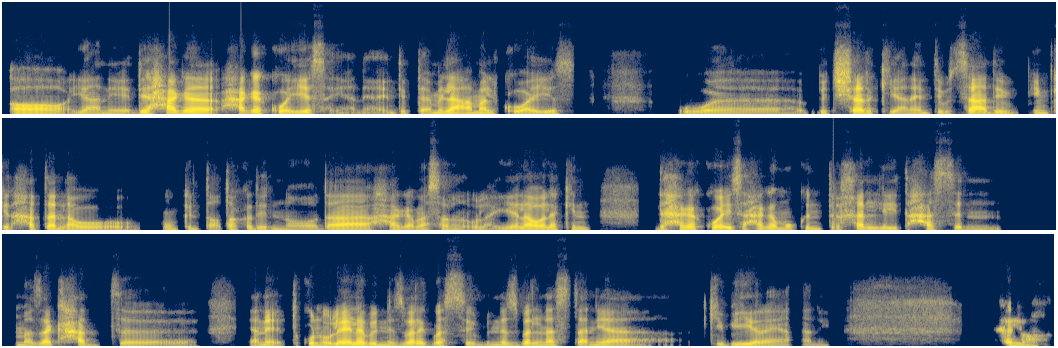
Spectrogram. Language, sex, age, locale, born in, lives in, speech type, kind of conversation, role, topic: Arabic, male, 30-34, ar-EG, Egypt, Greece, conversation, podcast, host, ليه بتحب تطبخ في وقت فراغك؟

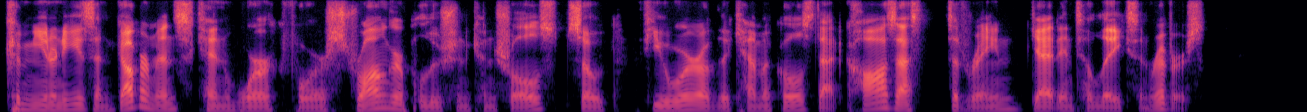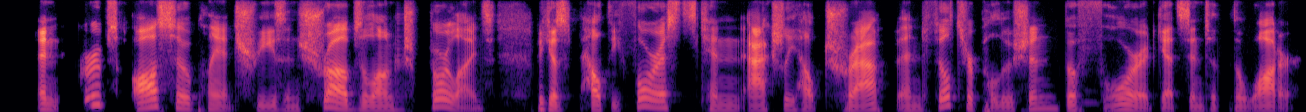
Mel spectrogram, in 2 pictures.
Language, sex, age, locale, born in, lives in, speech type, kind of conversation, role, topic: English, male, 25-29, en-US, United States, United States, read, expert-assistant, expert, What is acid rain and how does it form?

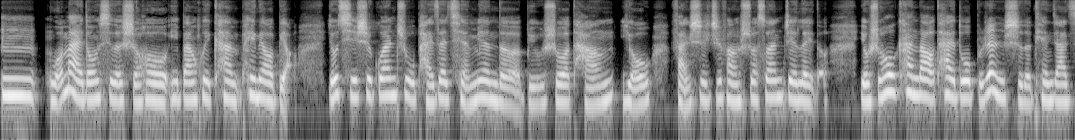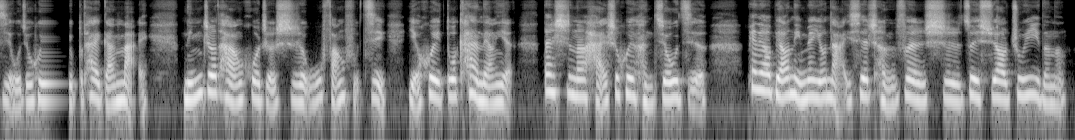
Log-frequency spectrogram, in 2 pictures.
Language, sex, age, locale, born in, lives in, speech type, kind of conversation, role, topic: Chinese, female, 25-29, zh-CN, China, United States, read, expert-assistant, asker, 小时候和现在相比，你对食物安全的看法有变化吗？为什么会有这样的变化？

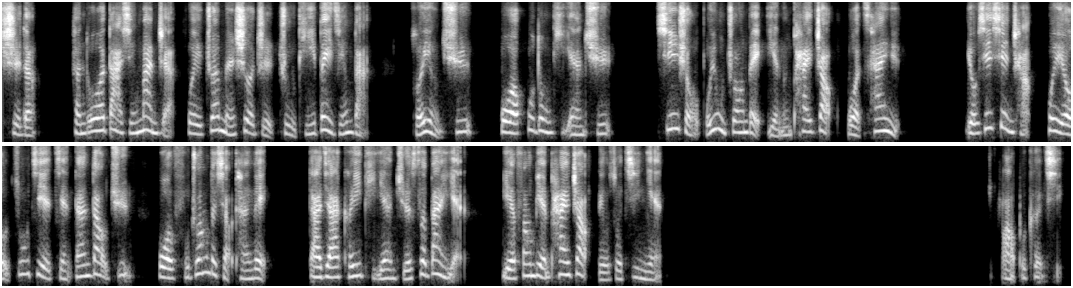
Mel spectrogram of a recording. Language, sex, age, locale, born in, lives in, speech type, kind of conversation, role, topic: Chinese, female, 40-44, zh-CN, China, United States, read, expert-assistant, expert, 为什么有些人喜欢看漫画书？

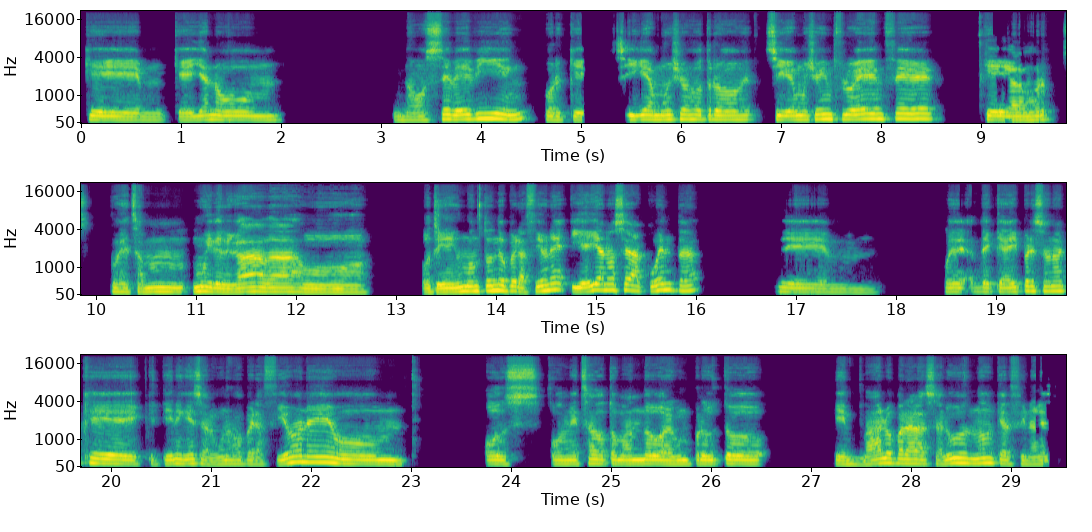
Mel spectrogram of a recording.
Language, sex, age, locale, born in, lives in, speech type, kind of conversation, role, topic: Spanish, male, 20-24, es-ES, Spain, Spain, conversation, unstructured, none, ¿Crees que las redes sociales ejercen demasiada presión sobre la imagen corporal?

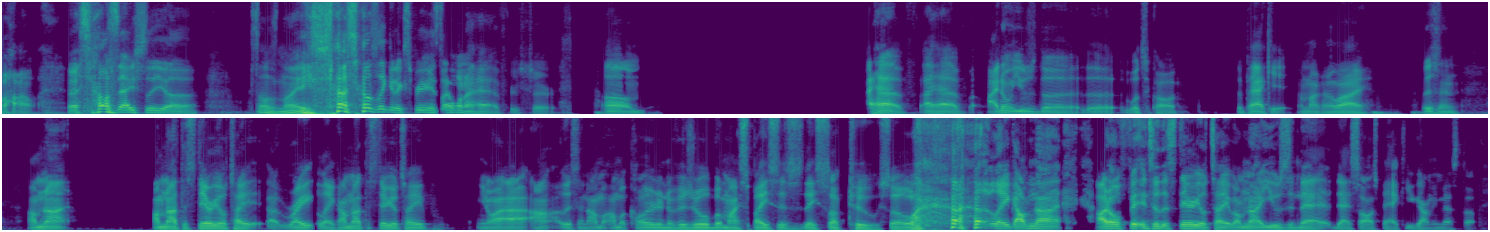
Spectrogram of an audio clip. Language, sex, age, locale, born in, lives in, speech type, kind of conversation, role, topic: English, male, 18-19, en-US, United States, United States, conversation, unstructured, none, How do you decide where to order takeout from when everyone has a different comfort food favorite?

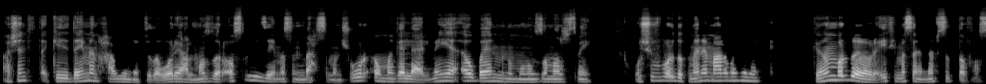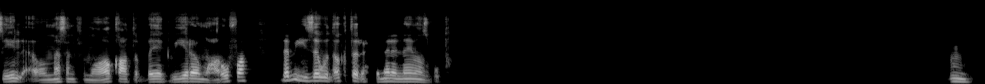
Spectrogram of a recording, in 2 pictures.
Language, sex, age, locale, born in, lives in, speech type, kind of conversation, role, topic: Arabic, male, 20-24, ar-EG, Egypt, Egypt, read, expert-assistant, expert, إزاي أقدر أفرق بين المصادر الموثوقة والمضللة لما أقرأ عن الصحة النفسية على الإنترنت؟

